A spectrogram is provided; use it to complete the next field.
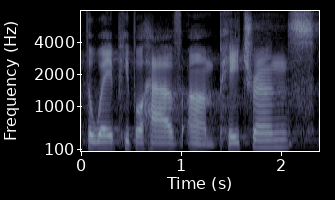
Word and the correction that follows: Patreon: now, is that how you say it, or Patreon? – Patreon.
